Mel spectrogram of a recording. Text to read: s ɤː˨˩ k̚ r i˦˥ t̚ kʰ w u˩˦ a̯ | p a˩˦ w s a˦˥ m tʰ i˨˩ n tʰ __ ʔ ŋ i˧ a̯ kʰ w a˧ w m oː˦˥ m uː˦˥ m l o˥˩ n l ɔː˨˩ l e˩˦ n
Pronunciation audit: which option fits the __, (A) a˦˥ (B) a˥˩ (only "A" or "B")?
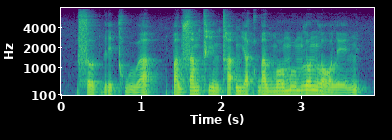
A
